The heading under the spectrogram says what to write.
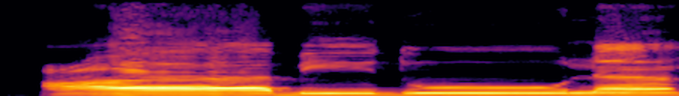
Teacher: سے ادا کرنا ہے، اور دال کے بعد دیکھیں واو ہے، واو حروف مدہ میں سے ہے، ایک الف کے برابر کھینچ کر پڑھیں گے · زیر بی، عابی، دال واو پیش دو، عابدو، نون زبرنا، عابدون، عین کو آپ نے حلق کے درمیان والے حصے سے ادا کرنا ہے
